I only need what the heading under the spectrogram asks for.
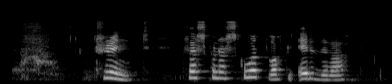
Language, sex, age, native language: Icelandic, female, 20-29, Icelandic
